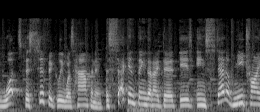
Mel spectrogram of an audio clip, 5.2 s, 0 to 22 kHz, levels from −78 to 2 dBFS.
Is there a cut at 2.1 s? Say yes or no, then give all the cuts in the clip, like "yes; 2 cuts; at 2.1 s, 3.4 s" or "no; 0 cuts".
yes; 2 cuts; at 2.1 s, 3.5 s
